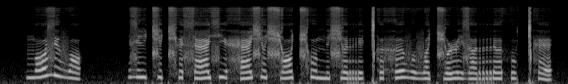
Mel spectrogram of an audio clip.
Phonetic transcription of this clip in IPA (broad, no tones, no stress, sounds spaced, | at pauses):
ŋ ɔ z ɪ v ɔ | z i t͡ɕ ə t͡ɕʰ ɪ s æ sʲ ɛ h æ ɕ ə ɕ ɔ t͡ɕʰ ʊ ŋ ɪ ɕ ə r ɪ ǀʰ ə h ə v ʊ v ʌ t͡ɕ ʊ ɭ i z ʌ r ə θ u ǀʰ ɛ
